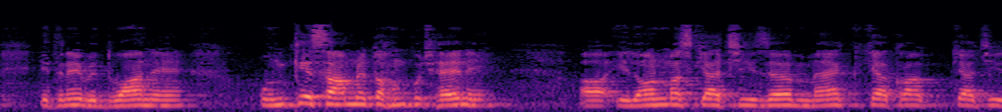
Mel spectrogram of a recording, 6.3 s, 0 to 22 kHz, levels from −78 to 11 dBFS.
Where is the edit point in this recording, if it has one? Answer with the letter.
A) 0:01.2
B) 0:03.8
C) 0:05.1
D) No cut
D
